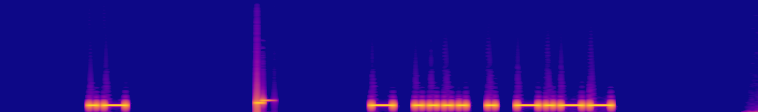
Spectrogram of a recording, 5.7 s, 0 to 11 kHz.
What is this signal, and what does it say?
Morse code, heard as a keyed tone, about 22 wpm, 700 Hz. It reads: A THEY
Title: Sentences from Top 100 Words - New Word Drill - 22wpm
